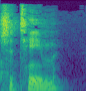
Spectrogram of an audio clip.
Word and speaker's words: Shittim: You know, it was early morning when Israel gathered at a rally point called Shittim. That's the right way to pronounce it, by the way, shittim.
